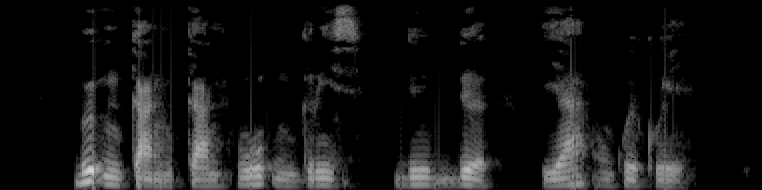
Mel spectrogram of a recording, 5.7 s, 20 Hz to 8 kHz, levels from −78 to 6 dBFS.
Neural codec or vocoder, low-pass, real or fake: none; 7.2 kHz; real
